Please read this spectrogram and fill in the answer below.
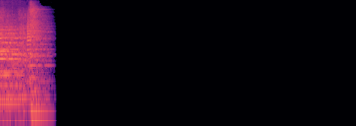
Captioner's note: audience cheers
